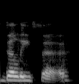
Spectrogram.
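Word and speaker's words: Delyssa: love you Rodney yes my real name is Delisa I like the Lisa so it's spelled with the l y s s a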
